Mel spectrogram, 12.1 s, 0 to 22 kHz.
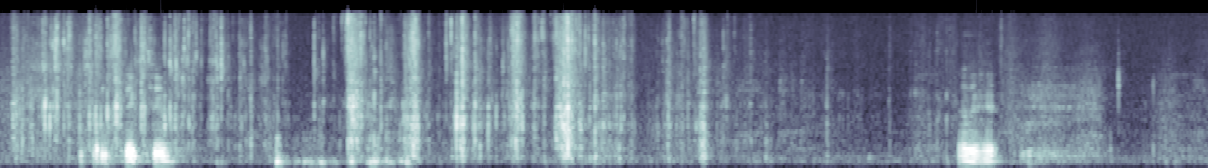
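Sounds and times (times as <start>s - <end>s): plastic wrapper crinkling and tearing: 0.0s - 7.4s.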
